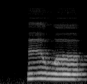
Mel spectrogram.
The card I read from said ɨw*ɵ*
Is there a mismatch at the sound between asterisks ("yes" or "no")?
yes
